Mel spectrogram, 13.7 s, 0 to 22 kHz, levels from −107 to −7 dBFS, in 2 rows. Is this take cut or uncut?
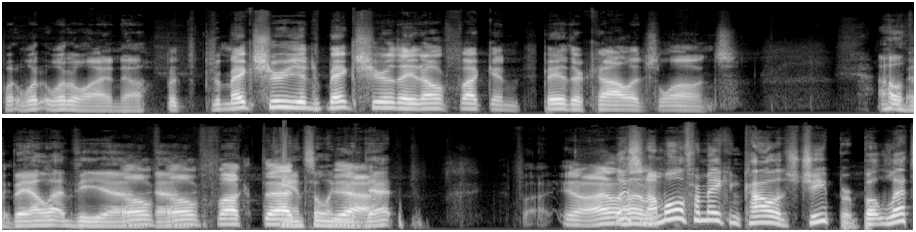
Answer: cut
